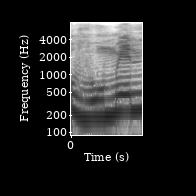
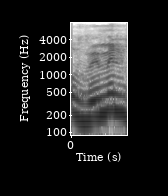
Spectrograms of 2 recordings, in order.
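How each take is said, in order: First: वुमेन said with an "oo" in the first syllable, "WOO-men"; mispronounced वुमेन. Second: विमेन said with a short "i" in the first syllable, "WIM-in"; correct विमेन pronunciation. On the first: Teacher shows students the wrong reading of the plural, वुमेन mispronounced as "WOO-men". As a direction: say वुमेन the mistaken way, first vowel as "wu". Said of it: "इसको वुमेन नहीं पढ़ेंगे". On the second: Teacher shows students how the plural is read, विमेन pronounced "WIM-in". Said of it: "इसको विमेन पढ़ते हैं". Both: Shown as a demonstration.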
